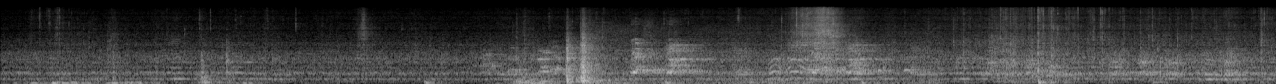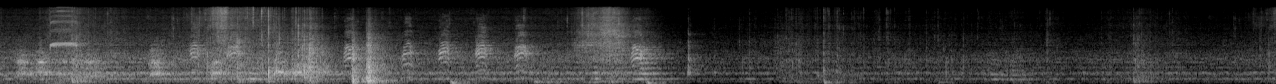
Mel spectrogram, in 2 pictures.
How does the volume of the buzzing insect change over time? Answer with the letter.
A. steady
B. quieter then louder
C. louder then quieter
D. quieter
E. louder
C.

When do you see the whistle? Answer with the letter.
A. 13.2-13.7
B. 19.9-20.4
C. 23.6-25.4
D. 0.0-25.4
A.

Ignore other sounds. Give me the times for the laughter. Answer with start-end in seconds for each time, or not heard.
7.7-9.4.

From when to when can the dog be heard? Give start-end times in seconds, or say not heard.
4.7-16.3.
